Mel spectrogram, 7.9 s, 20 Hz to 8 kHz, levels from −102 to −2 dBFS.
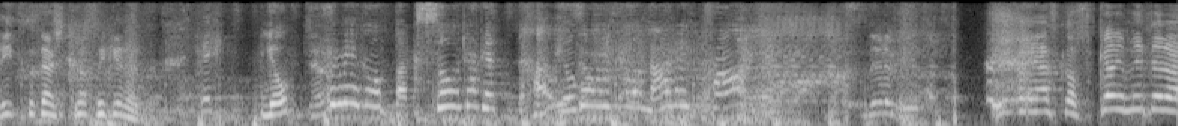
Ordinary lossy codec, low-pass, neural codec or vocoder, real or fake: none; none; codec, 16 kHz, 1.1 kbps, Voila-Tokenizer; fake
